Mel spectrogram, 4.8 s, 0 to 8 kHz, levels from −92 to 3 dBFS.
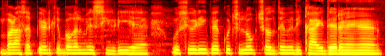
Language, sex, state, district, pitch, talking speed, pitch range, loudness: Hindi, male, Jharkhand, Garhwa, 165 Hz, 235 wpm, 160-175 Hz, -18 LUFS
